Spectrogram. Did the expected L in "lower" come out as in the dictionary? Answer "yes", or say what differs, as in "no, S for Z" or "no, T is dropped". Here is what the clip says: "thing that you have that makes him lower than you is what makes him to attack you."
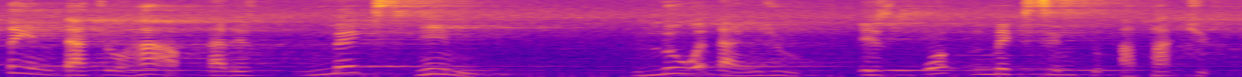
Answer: no, N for L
